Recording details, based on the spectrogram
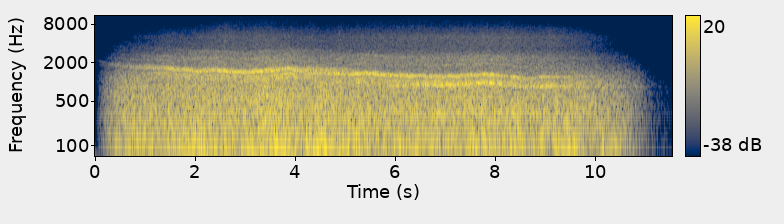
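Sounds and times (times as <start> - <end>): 
wind at ruins during an archeology event: 0.0 - 11.3.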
